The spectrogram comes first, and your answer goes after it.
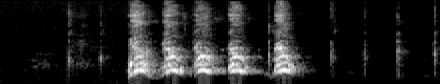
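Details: Boglen Terrier named Dixie, a Beagle–Boston Terrier mix, lets out a rapid run of five sharp barks in about one second, followed by faint clicks and taps.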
